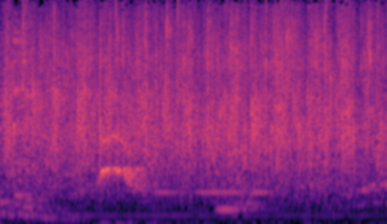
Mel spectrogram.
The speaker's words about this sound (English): Come on, clap your hands and give God some praise.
